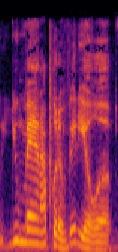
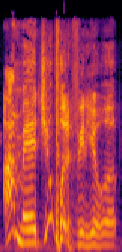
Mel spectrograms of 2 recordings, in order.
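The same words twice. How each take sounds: First: "I" picked out against "you"; stress on I. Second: "you" punched as the real culprit; louder, high retort leaning on "you"; stress on you. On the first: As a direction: put the weight on "I", high-pitched complaint. Contrasts who is to blame. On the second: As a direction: throw the blame hard onto "you". Turns the blame round. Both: Acted.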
